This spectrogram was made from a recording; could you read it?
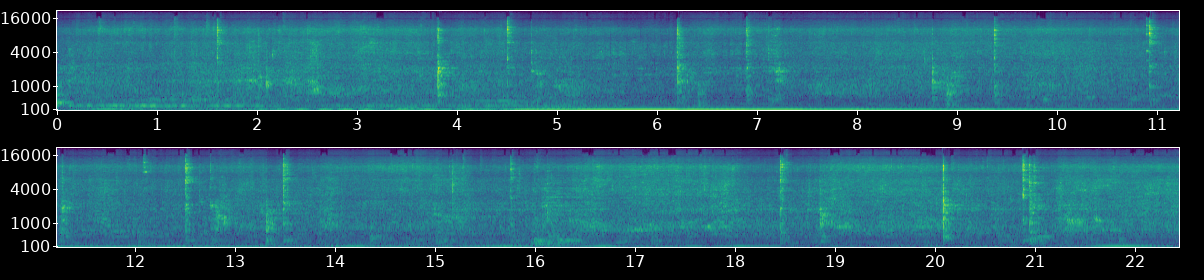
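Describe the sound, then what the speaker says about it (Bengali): Hyderabadi green chicken being stirred and mixed in a pan, with a steady sizzle under repeated close scraping and clattering strokes of a spoon, and a low rumble from the stove running throughout. "ভালো করে নাড়াচাড়া করে মিশিয়ে নিয়েছি"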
